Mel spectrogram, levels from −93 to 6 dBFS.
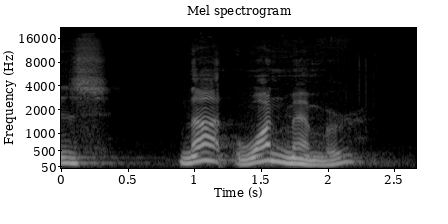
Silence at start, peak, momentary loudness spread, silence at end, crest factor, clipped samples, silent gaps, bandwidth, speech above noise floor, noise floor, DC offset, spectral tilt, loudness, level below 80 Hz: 0 s; -24 dBFS; 13 LU; 0.4 s; 14 dB; under 0.1%; none; 17.5 kHz; 34 dB; -71 dBFS; under 0.1%; -7 dB/octave; -38 LUFS; -80 dBFS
